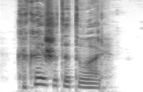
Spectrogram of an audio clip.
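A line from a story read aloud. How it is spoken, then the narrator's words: Breathed out. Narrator (Russian): выдохнула она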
